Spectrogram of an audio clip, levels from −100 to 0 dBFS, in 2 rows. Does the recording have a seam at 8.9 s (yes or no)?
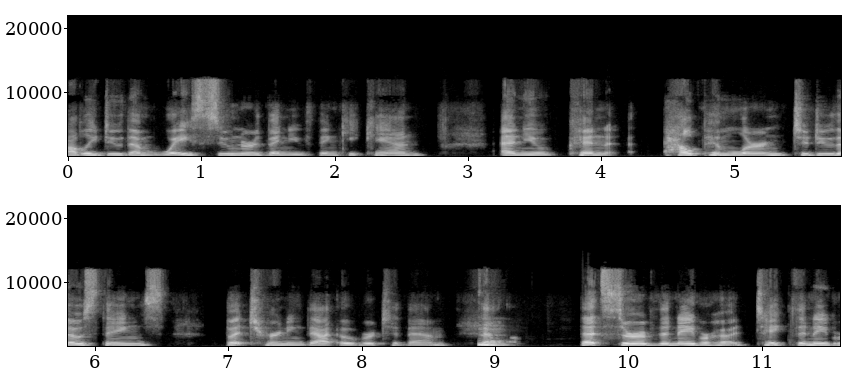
yes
